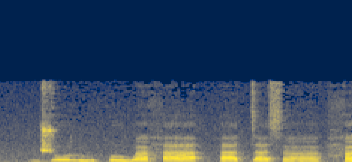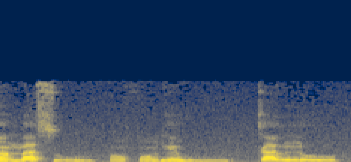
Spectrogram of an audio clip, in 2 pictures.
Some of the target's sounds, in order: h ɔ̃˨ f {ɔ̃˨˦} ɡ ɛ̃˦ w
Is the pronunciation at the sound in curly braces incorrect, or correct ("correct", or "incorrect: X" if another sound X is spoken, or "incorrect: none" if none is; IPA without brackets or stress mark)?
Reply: correct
